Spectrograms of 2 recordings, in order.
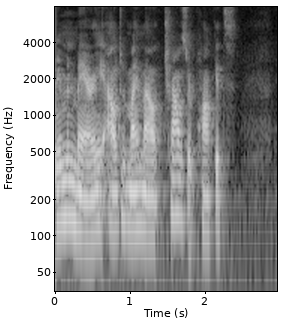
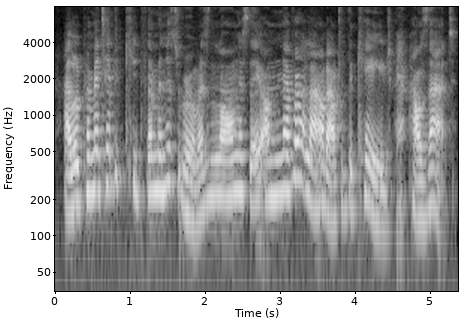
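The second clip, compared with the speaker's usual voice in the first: manager; 8 semitones higher, 3 dB louder than usual. A narrator's reading. Manager offers a compromise.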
